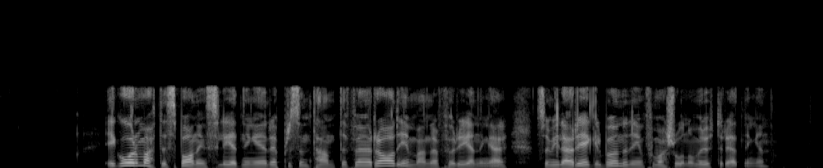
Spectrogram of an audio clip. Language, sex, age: Swedish, female, 20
